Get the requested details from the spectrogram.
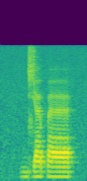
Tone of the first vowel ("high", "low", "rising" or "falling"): high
